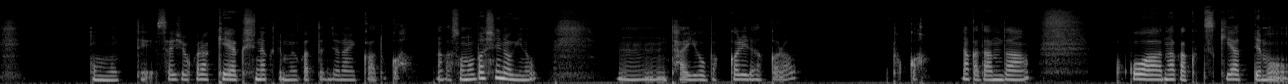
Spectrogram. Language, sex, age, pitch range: Japanese, female, 20-39, 210-270 Hz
